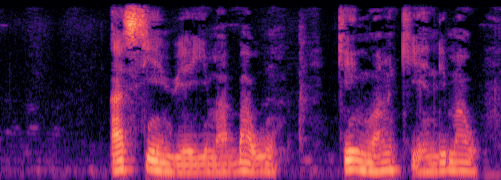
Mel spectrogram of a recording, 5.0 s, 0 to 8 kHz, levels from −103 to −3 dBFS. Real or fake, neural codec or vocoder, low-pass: real; none; 7.2 kHz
